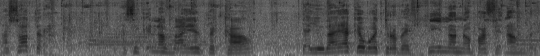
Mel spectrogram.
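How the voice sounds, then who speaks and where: An actress playing a resolute working-class protest leader in a Spanish radio drama. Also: female voice, mid-range voice, moderate pace, a bit bright, a little hiss or hum, natural voice. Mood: commanding.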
